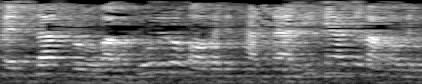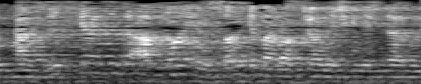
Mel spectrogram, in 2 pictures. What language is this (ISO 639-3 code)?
fas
